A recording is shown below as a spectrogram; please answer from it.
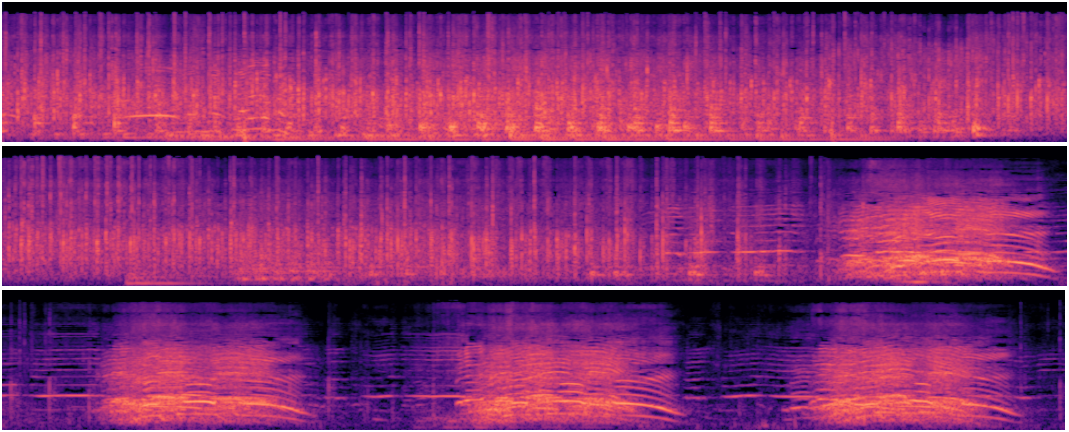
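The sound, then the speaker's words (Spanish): An audience applauds and cheers for students who studied at the venue: sustained clapping and crowd noise, then four loud, rhythmic bursts of cheering shouts separated by short pauses. “Vamos a hacer un fuerte aplauso para los chicos que estudiaron acá, porque ellos están acá presentes.”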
